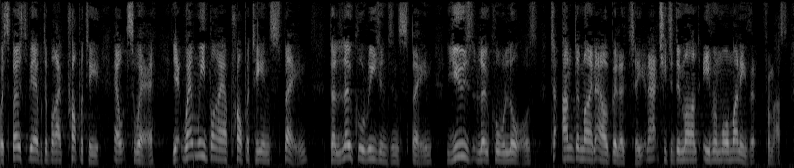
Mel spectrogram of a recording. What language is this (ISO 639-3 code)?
eng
